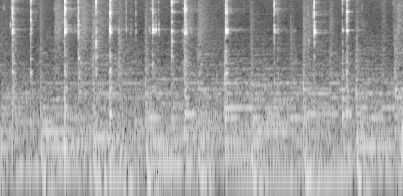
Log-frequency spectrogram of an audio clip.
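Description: A spoon stirring a drink in a tall drinking glass, clinking lightly and irregularly against the glass a few times a second, over soft background music.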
